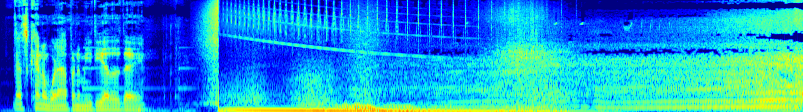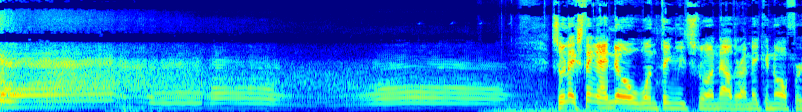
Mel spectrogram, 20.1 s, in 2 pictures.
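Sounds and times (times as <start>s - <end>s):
car engine accelerating: 2.5s - 17.7s.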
